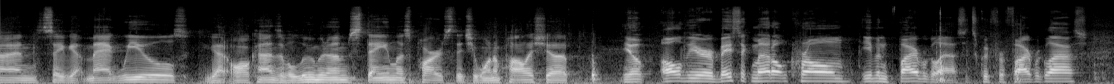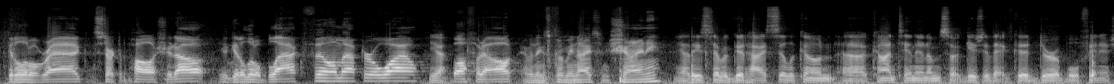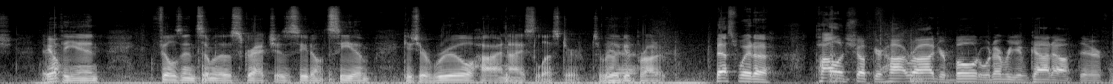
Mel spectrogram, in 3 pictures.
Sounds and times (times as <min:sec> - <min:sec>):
Speech: 0:00.0 - 0:33.4.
